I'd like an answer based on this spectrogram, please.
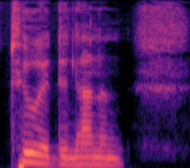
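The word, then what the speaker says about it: Tuatha Dé Danann: I should pronounce it the Irish way is Tu a denan pronounce it like I say it in English but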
